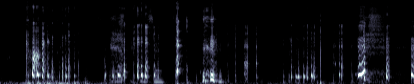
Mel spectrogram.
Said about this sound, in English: I was gonna get hiccups after laughing. In other news, hiccups have arrived.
